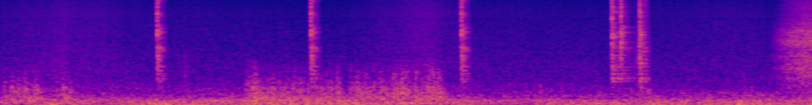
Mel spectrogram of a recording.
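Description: Sharp stamping clicks sound one after another.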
